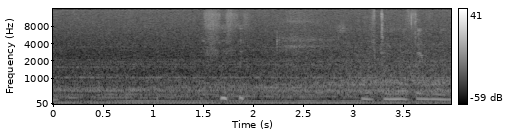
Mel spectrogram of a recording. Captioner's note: small chuckle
